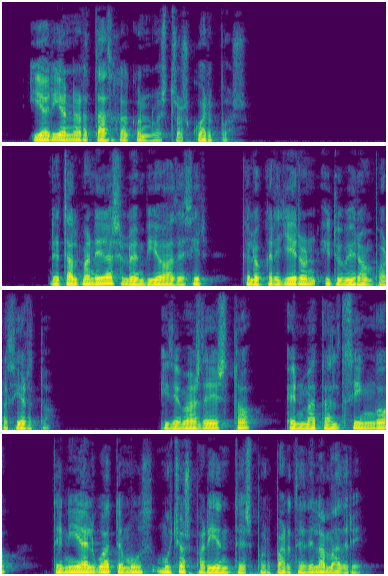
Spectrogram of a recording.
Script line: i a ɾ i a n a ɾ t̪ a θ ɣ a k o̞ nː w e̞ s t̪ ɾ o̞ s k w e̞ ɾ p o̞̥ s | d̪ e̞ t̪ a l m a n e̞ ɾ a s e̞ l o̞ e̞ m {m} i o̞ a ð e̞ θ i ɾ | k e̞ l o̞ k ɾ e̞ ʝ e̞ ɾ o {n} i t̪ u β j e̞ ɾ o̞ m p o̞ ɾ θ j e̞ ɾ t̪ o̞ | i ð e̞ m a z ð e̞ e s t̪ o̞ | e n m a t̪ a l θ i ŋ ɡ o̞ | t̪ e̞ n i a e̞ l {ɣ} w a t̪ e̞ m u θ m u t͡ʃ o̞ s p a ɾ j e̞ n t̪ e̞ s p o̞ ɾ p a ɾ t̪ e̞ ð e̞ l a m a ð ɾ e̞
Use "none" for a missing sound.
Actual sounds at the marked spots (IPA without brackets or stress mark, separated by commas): b, n, ɣ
